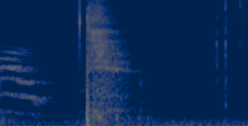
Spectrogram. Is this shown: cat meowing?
yes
